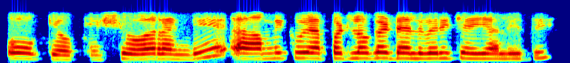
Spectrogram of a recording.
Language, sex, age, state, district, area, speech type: Telugu, female, 30-45, Andhra Pradesh, N T Rama Rao, urban, conversation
